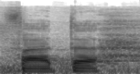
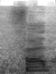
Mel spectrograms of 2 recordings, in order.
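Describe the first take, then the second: First: An extra vowel is added between t and h. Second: The t runs straight into h, no vowel. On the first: The speaker calls it wrong. "bukan fatah" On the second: The speaker calls it right. "tapi fath"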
